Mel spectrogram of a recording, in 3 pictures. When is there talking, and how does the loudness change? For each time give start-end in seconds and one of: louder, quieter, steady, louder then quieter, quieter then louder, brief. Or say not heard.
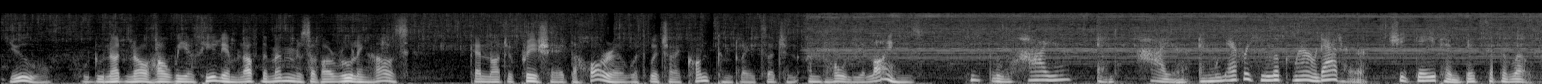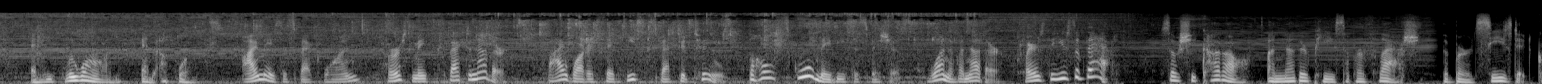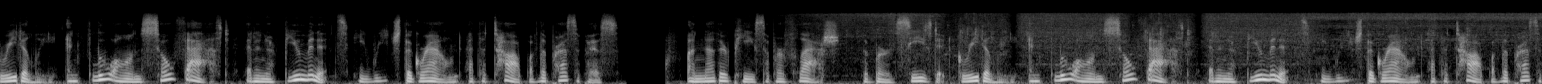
0.1-46.2 steady.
